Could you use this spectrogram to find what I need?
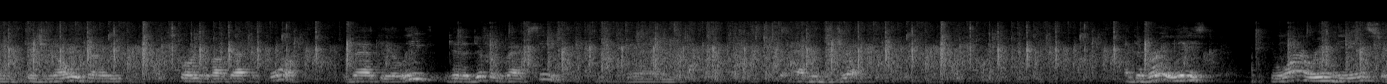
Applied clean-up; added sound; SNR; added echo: none; Applause / Cheering; 4 dB; reverberation time 0.8 s.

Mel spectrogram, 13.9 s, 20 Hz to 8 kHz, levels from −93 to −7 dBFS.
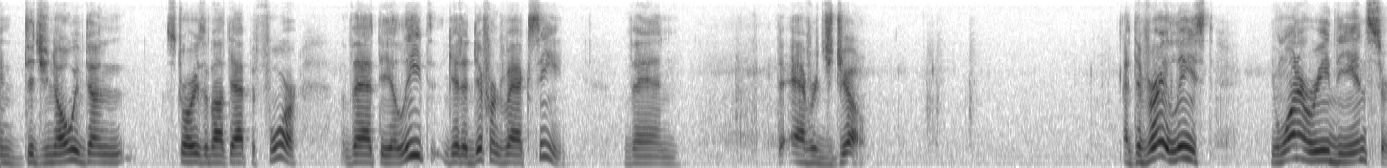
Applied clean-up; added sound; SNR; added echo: none; none; none; none.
